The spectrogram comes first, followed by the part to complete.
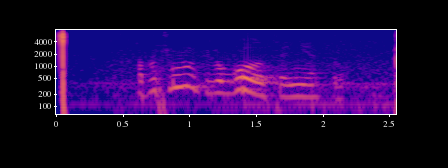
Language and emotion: Russian, angry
